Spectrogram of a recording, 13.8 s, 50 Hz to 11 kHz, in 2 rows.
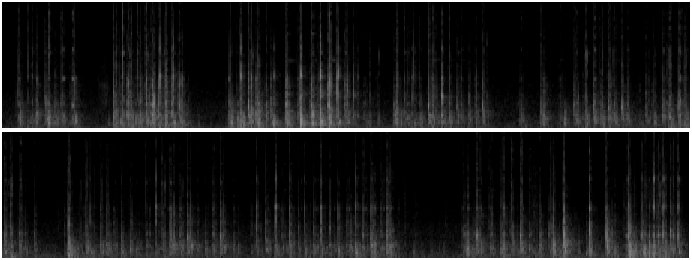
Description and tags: DOOR HANDLE JIGGLE
Sound of door handle being jiggled at various speeds. Recorded on a Marantz PMD661 with a shotgun mic.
